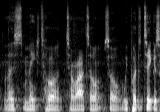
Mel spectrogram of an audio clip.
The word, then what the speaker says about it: Toronto: I mean, since you guys are in my city, we don't pronounce the second T. Okay. Toronto. There you go. Toronto. There you go. Not Toronto. Yeah. That shows you're not from me. Take the T off, y'all.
